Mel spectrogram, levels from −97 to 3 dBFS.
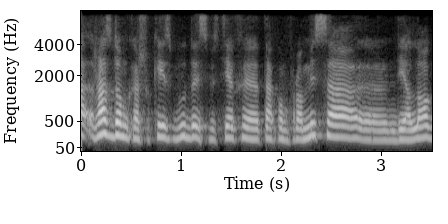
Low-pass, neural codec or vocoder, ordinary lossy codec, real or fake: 7.2 kHz; codec, 16 kHz in and 24 kHz out, 1 kbps, XY-Tokenizer; AAC, 48 kbps; fake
